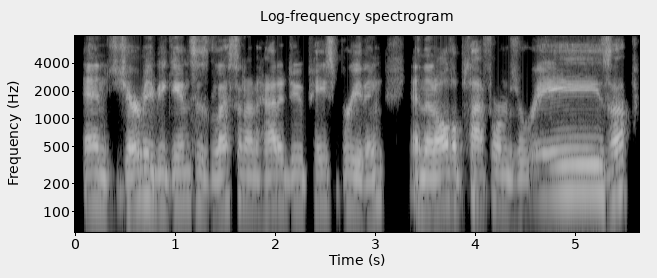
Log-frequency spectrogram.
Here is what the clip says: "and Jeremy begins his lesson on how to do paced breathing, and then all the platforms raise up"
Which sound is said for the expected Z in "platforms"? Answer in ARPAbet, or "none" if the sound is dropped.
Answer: Z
